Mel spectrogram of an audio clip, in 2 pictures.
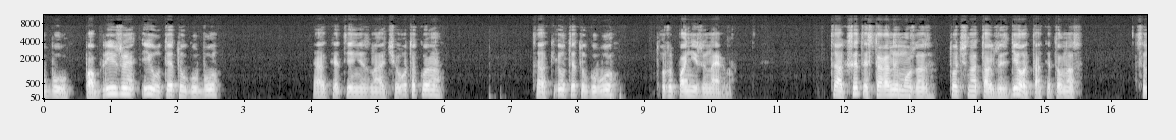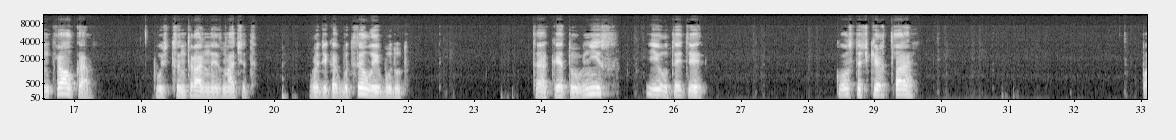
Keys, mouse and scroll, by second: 0.8 click, 1.9 g, 4.9 click, 5.6 click, 6.6 g, 7.6 click, 8.5 g, 9.8 middle click, 11.5 click, 12.8 g, 19.1 click, 20.0 g, 23.3 g, 25.4 click, 25.9 g, 27.3 click, 28.0 click, 28.5 g, 30.0 click, 30.4 click, 31.0 g, 32.7 click.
